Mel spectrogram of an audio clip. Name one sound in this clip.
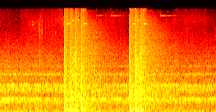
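Gunshots ring out in short bursts, echoing.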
